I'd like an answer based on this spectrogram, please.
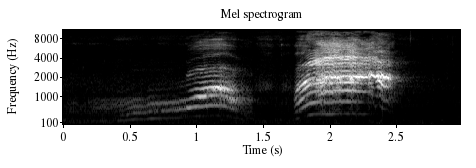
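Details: Domestic cat, an Angora or Persian, gathered with other cats. A long meow slides upward and swells, then after a short pause a louder, bright, sustained second meow holds steady before cutting off, over a quiet low hum.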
